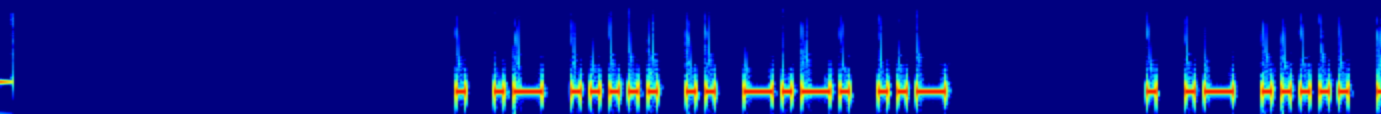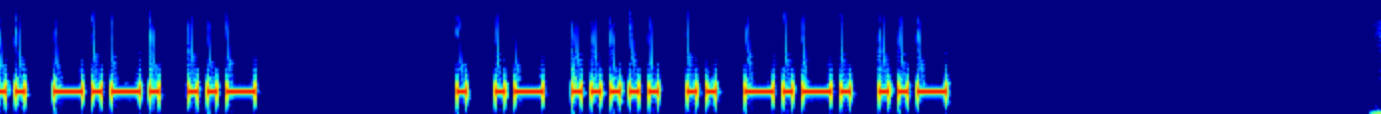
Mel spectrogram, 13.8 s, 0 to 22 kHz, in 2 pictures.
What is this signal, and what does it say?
Morse code, heard as a keyed tone, about 25 wpm, 700 Hz. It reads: EA5ICU EA5ICU EA5ICU
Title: DXCC-100 Call Signs - 6 Characters - Repeated 3x - 25wpm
